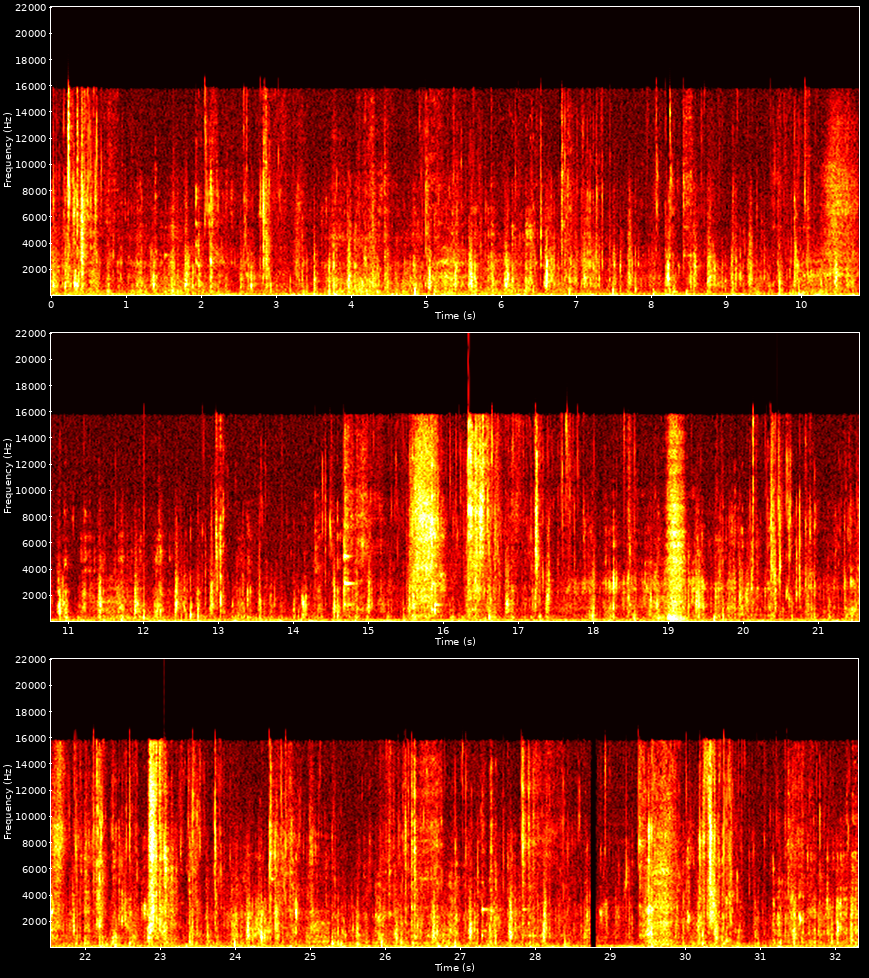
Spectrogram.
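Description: Close-miked, deliberately loud slurping and chewing of instant ramen noodles by two people, full of wet mouth clicks, with several louder, longer slurps along the way. Chopsticks now and then clink against the ceramic bowls.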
